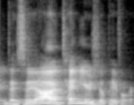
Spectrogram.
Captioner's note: none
